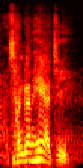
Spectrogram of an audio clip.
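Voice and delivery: ordinary talk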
